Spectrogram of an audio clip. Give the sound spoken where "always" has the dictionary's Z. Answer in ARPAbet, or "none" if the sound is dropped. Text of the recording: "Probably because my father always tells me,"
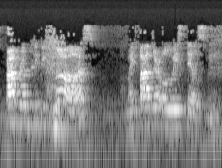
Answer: S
